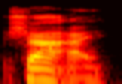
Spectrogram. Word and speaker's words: Chi: sailor boy and printer Bo Chi pronounced shy by the way is the argot for Chicago a favorite device of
